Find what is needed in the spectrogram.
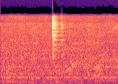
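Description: A single light metallic clink of kitchen utensils about a second in, over a steady room hiss.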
